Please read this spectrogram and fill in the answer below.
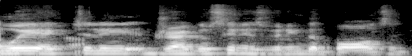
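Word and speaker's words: Drăgușin: actually Dragusin is winning the balls in the air. Dragushin, actually, apparently that's how it's pronounced. Yeah, it's Sheen like Charlie Sheen.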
